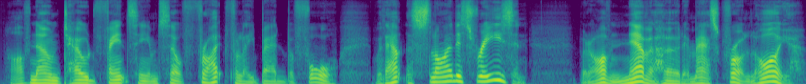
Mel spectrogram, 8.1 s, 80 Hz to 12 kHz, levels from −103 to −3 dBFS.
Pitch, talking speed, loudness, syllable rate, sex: 125 Hz, 155 wpm, -21 LUFS, 4.9 syllables/s, male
